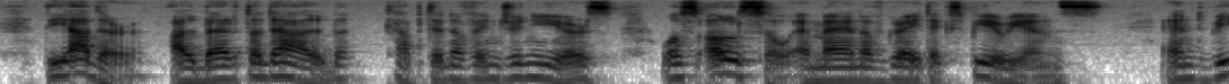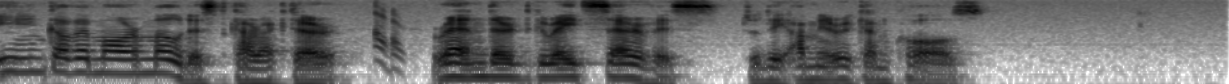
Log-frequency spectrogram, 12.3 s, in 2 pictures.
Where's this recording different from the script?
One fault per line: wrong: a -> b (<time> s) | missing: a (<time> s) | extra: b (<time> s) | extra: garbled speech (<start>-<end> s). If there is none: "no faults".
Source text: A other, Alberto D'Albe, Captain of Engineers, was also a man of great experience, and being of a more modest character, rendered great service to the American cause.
wrong: A -> The (0.2 s)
